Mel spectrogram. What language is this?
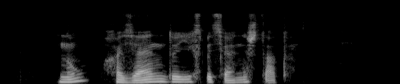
Ukrainian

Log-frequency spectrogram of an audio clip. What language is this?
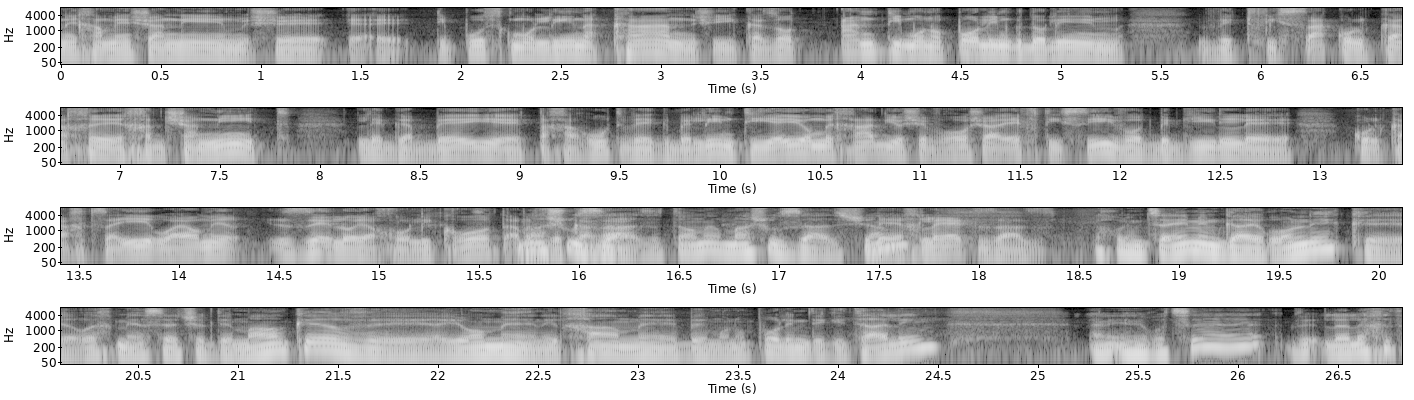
Hebrew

